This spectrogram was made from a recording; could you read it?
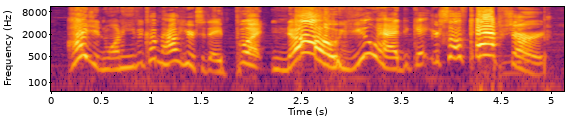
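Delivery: put-on high, loud bratty teenager voice. Retelling a character's line after landing: imitating a bratty teenage voice. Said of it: "Like, that voice".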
